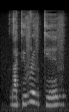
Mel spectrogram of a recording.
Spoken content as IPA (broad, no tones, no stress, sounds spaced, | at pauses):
ɡ a kʲ ɯ v ɭ e v kʲ e v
